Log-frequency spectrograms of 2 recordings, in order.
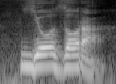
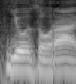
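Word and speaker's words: yozora: yang saya pilih ini cara baca soranya agak berubah jadi Zora ya yang tadinya Sora jadi Zora misalnya pada kata yo Zora yo Zora itu artinya langit malam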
